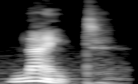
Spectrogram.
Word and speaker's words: night: But notice the spelling, N-Y-G-H-T. That's because people used to pronounce the Nichte, the sound, GHT, but now we don't say that. We say night.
